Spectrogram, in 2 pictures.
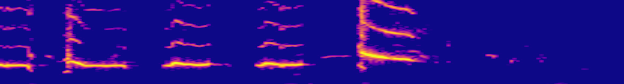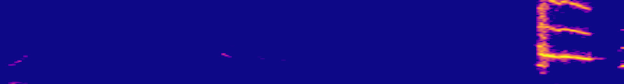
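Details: Male Oriental magpie-robin's relaxed morning song, calling other magpie-robins, used as a lure: a series of four level whistles and a high falling note, a long silence, then another falling note.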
